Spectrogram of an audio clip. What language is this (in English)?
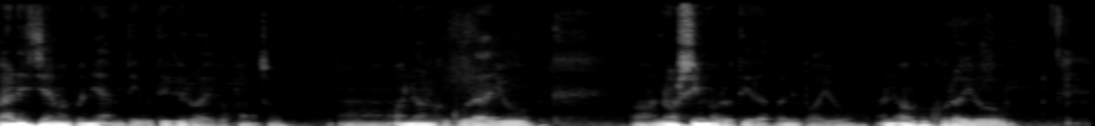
Nepali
